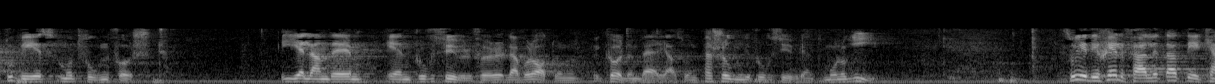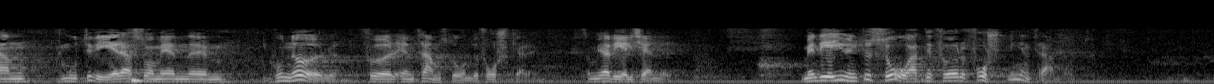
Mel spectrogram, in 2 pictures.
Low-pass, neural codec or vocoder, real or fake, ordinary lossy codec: 5.4 kHz; none; real; MP3, 24 kbps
